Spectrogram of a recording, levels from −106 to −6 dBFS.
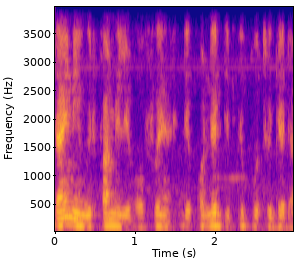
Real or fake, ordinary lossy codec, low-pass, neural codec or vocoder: real; Opus, 32 kbps; 3.6 kHz; none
